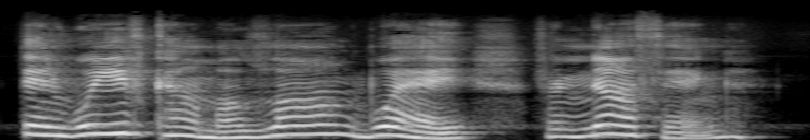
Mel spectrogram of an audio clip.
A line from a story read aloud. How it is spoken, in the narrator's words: exclaimed Trot regretfully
